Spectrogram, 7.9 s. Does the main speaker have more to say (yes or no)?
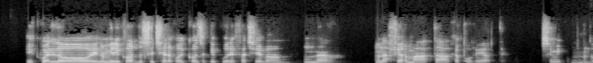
no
